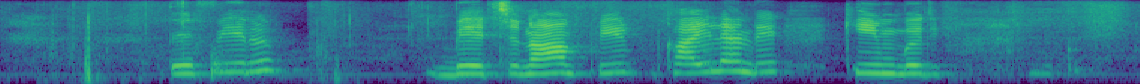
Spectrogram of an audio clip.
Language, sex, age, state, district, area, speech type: Dogri, female, 18-30, Jammu and Kashmir, Samba, rural, spontaneous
